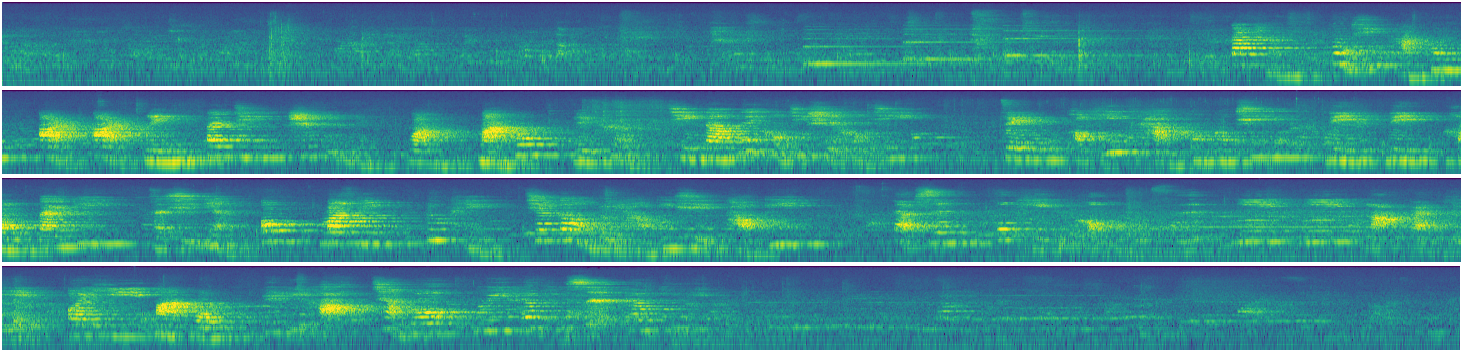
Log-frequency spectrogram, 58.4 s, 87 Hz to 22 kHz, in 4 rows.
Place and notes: Siaogang, Kaohsiung - Kaohsiung International Airport
1 February 2012, 13:48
